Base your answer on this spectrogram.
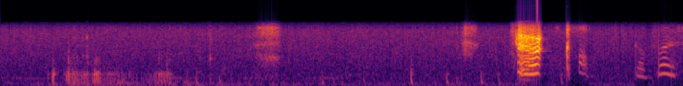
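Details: One-month-old baby girl sneezing: soft fussing and sniffles, then a single sharp sneeze burst followed by brief whimpers; ordinary infant sneeze.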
